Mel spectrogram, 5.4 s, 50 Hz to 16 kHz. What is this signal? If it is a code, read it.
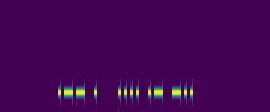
Morse code, heard as a keyed tone, about 23 wpm, 700 Hz. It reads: WE HAD
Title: Speed-Racing - Sets of 2 Words 20wpm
